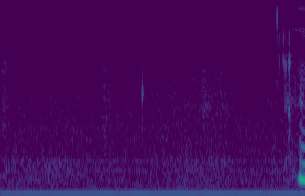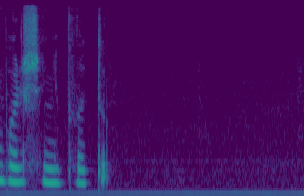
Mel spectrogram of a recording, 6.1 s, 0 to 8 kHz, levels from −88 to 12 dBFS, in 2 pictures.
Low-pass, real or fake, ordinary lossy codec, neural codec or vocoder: 7.2 kHz; real; none; none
